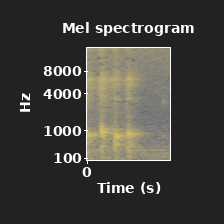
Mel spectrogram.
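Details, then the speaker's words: Young baby: three short snuffly bursts of noisy nasal breathing, the sound of partly blocked nasal passages. "now these noisy breathing is a very common problem which we find with young babies they can produce many types of sounds one could be nasal sound"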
